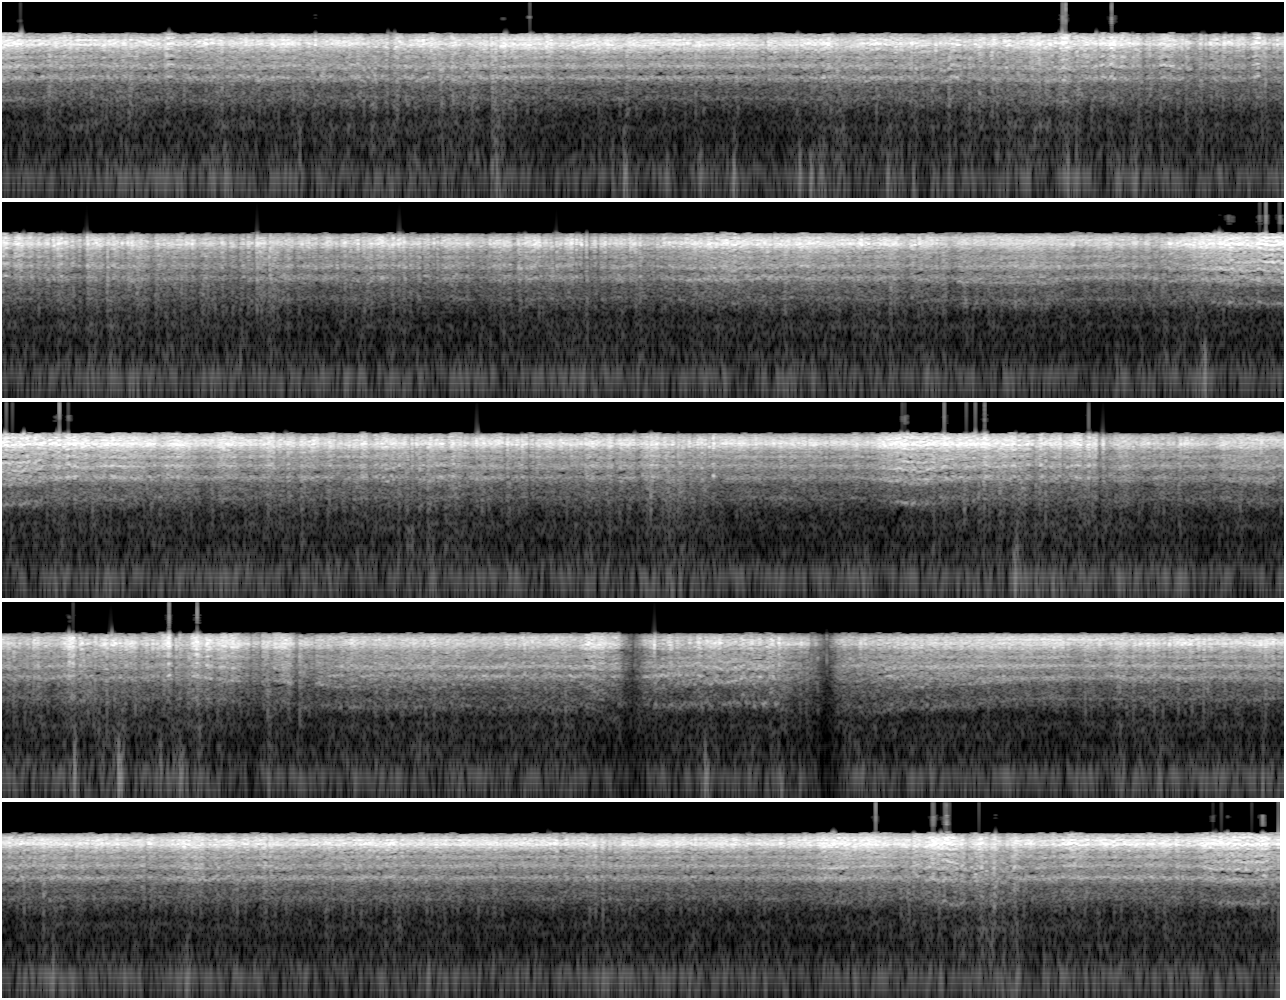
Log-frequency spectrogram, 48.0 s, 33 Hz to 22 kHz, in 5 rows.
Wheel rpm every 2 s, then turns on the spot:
230, 230, 230, 230, 220, 230, 230, 230, 230, 220, 230, 230, 240, 230, 230, 220, 180, 120, 200, 230, 230, 230, 230, 230.
none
